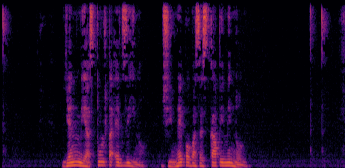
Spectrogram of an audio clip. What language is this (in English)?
Esperanto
